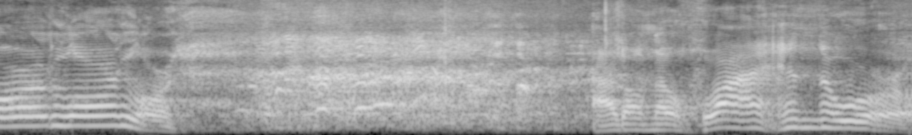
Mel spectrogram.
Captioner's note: audience laughing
